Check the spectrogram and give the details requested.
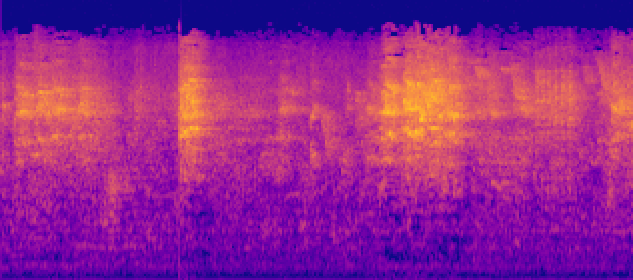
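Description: Yellow-faced parrot giving harsh, raspy squawks in bursts, loudest around two and four seconds, over a steady high hiss of background chatter.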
